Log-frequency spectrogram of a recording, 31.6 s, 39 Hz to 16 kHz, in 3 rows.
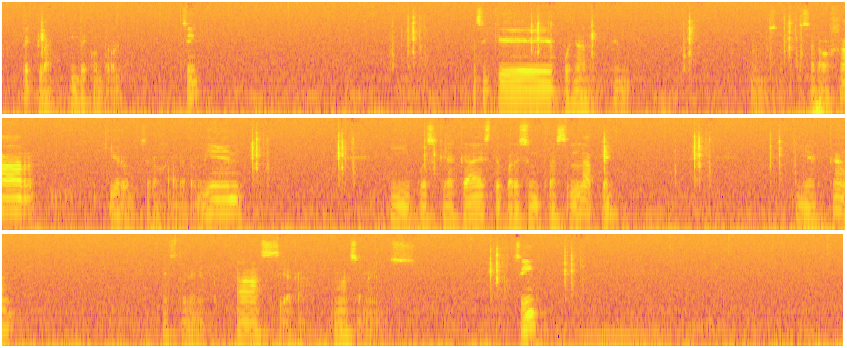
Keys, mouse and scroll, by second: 0.5 ctrl+click, 1.7 ctrl+click, 2.5 ctrl+click, 3.8 ctrl+click, 4.8 ctrl+alt+Tab, 6.4 alt+Tab, 7.3-8.3 ctrl+drag, 8.4-9.4 ctrl+shift+drag, 9.6 alt+shift+Tab, 11.0-11.3 scroll down 2, 12.0-12.3 scroll down 2, 12.8 scroll up 2, 13.4 alt+Tab, 14.5 alt+Tab, 15.6 alt+Tab, 16.6 click, 17.9 ctrl+click, 19.0 ctrl+alt+Tab, 19.9 alt+Tab, 21.0-24.4 drag, 25.3-26.8 drag, 26.9 alt+Tab, 27.9 alt+Tab, 29.1-30.1 drag, 30.4 click.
